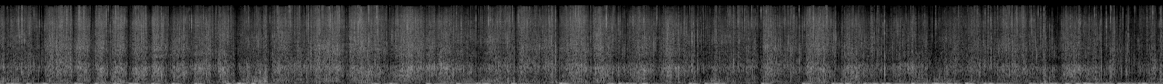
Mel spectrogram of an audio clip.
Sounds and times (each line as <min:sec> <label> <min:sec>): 0:00.0 Plastic bag 0:11.6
